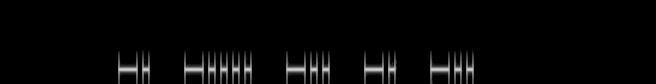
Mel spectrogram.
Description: Morse code, heard as a keyed tone, about 20 wpm, spaced as for 15 wpm, 700 Hz. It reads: N6DND
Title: 161 Lesson 26g - Letter g - Call Signs 20wpm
